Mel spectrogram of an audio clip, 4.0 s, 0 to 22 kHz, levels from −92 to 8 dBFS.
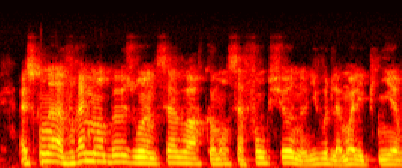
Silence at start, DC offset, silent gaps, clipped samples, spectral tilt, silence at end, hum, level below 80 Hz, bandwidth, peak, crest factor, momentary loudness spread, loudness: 0.2 s; under 0.1%; none; under 0.1%; -6.5 dB/octave; 0 s; none; -56 dBFS; 9.4 kHz; -4 dBFS; 18 dB; 5 LU; -22 LUFS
